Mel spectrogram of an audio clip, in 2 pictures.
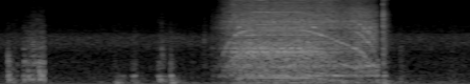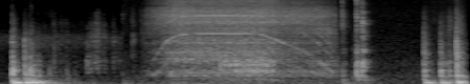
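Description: Cordless drill-driver driving screws to fasten metal angle brackets to a wooden base plate: two short runs, each whining up to speed, holding, then winding down. Brief knocks from handling the brackets and plate fall between and after the runs.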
